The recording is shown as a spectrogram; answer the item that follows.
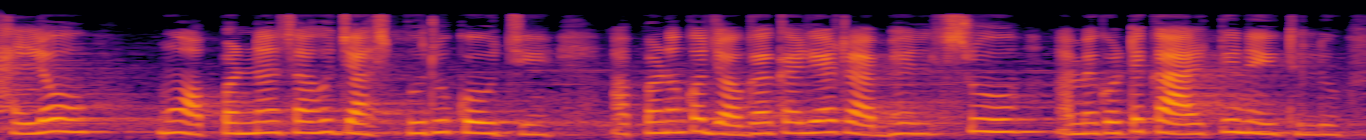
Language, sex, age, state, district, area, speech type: Odia, female, 18-30, Odisha, Jajpur, rural, spontaneous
